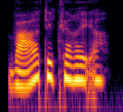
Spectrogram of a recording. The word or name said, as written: varedeklarere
